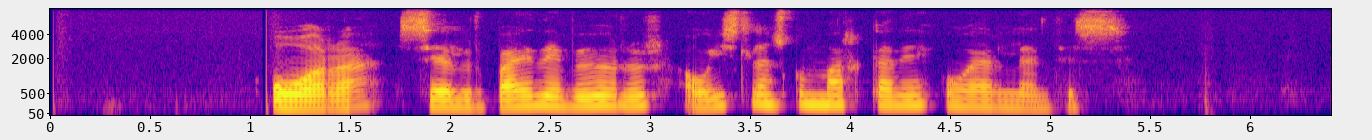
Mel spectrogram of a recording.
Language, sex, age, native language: Icelandic, female, 50-59, Icelandic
